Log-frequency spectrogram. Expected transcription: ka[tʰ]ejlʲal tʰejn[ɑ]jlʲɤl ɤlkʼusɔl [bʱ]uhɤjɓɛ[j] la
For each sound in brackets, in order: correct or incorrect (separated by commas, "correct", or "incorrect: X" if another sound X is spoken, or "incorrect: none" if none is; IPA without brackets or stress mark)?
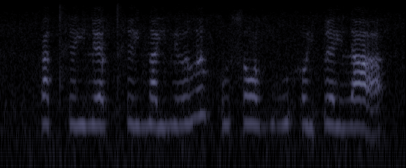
correct, incorrect: a, correct, correct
